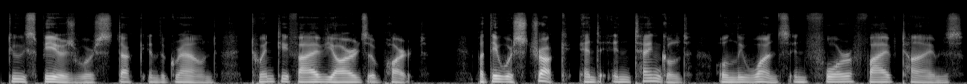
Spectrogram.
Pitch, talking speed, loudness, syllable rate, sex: 110 Hz, 150 wpm, -20 LUFS, 3.8 syllables/s, male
